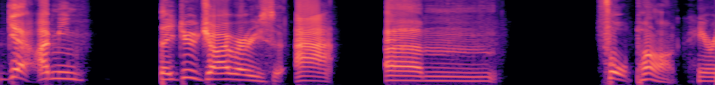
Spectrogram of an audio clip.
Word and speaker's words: Gyros: I mean yeah or aren't they pronounced Heroes by those who make them isn't that what uh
